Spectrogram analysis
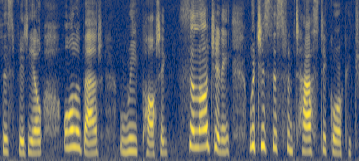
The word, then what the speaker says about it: Coelogyne: Well, I'm here to tell you it's pronounced Coelogyne, despite what the letters may indicate.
